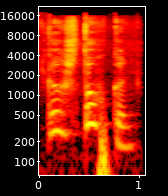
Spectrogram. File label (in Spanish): Mixe, Mujer; angustia; Emociones; INALI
